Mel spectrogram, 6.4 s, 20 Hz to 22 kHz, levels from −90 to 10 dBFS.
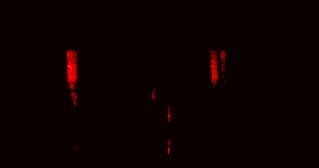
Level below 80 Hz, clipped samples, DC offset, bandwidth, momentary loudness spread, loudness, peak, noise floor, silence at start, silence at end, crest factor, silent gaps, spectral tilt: under -90 dBFS; under 0.1%; under 0.1%; 7.4 kHz; 19 LU; -47 LUFS; -30 dBFS; under -90 dBFS; 1.35 s; 1.9 s; 28 dB; 1.56-3.02 s, 3.11-3.36 s, 3.43-4.21 s, 4.37-4.41 s; 5.5 dB/octave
